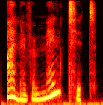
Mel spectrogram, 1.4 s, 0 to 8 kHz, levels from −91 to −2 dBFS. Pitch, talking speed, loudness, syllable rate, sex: 210 Hz, 175 wpm, -17 LUFS, 4.3 syllables/s, female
